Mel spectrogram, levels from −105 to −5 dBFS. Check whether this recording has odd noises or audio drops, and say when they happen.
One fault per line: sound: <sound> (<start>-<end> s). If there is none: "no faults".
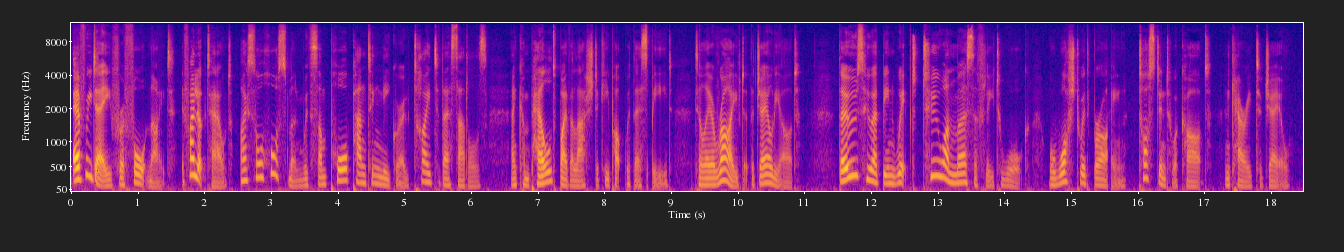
sound: dropout (15.5-15.6 s)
